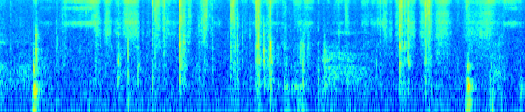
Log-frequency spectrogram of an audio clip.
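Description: Oracle cards being shuffled and drawn, producing quiet, close papery riffles and flicks in irregular bursts, with soft taps between them and no voice over them.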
